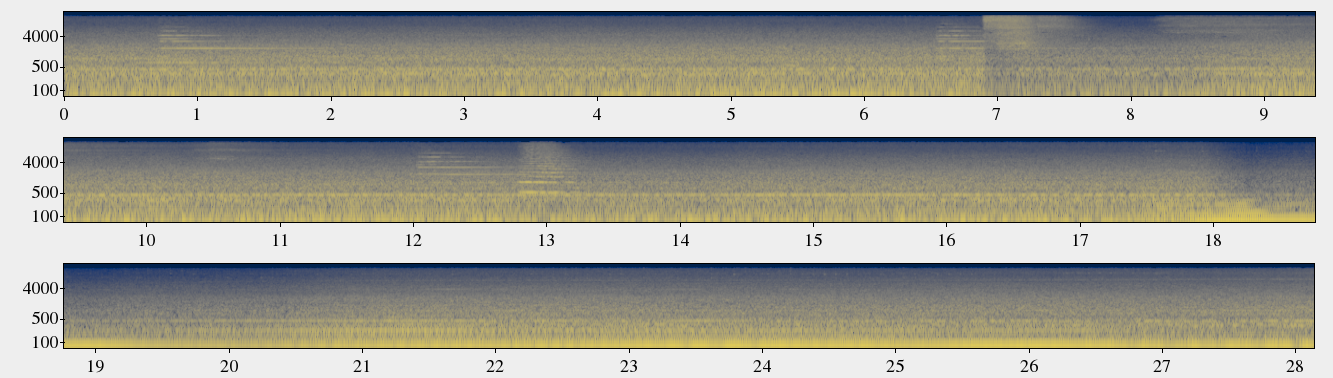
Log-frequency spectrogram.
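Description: A diesel passenger train runs at a standstill with a steady hum. There is a loud hiss about seven seconds in and a few short high chirps. About eighteen seconds in, the engine revs up into a deep, loud rumble as the train pulls away from the platform.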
